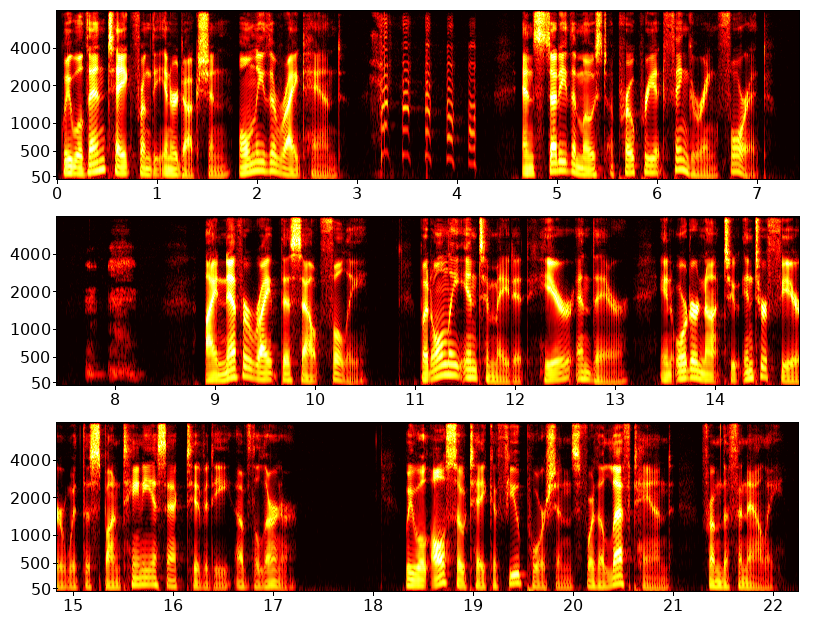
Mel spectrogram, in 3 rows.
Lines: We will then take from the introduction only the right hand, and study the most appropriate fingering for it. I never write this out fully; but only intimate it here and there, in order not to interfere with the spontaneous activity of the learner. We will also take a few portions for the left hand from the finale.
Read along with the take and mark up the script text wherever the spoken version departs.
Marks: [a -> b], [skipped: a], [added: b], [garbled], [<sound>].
We will then take from the introduction only the right hand, [laugh] and study the most appropriate fingering for it. [throat clearing] I never write this out fully; but only intimate it here and there, in order not to interfere with the spontaneous activity of the learner. We will also take a few portions for the left hand from the finale.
